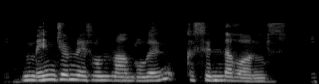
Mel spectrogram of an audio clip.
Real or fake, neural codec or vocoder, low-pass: fake; codec, 24 kHz, 0.9 kbps, WavTokenizer, medium music audio release; 7.2 kHz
